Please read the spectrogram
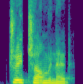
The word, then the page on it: trichomonad: Indian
